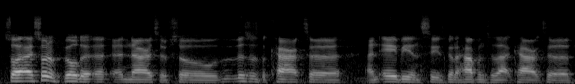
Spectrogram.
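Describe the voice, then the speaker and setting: A man with a fairly low-pitched voice answers interview questions in a relaxed, casual way. He often stops to search for words, filling the gaps with "um" and "uh" and restarting phrases as he thinks aloud. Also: quick pace, a little hiss or hum. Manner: hesitant, with many fillers and restarts. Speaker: interview guest, comic author.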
